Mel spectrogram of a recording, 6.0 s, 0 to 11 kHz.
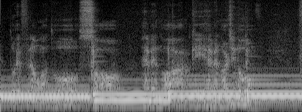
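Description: Yamaha Motif XF6 synthesizer keyboard playing held chords, moving to a new chord about every one and a half seconds. Voice-like sounds and guitar run underneath.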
